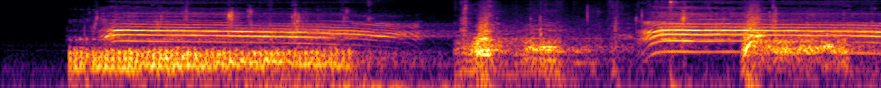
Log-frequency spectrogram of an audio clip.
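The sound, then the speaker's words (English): A dog eating guts gives loud, drawn-out, gurgling barks and snarls with guts in its mouth, two long harsh calls separated by a brief burst of chomping and growls, with no talking. “That dog can bark really well with guts in its mouth.”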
